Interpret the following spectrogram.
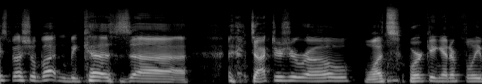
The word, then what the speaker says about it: Gero: card uh gero refurbishments it's pronounced gero my who cares and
